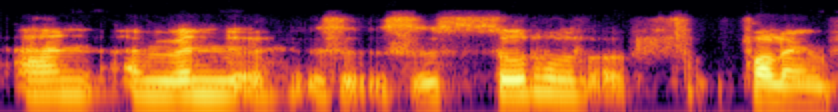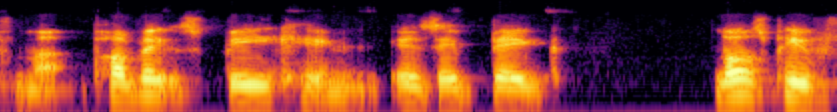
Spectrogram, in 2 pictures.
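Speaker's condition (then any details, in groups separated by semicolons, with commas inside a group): Stammering; lifelong, delayed first word, severe in childhood, feared never speaking, taught sign symbols, weekly speech therapy first 10 years; worse with anxiety, avoids certain words, substitutes stammer-friendly words, pre-writes questions with stammer-friendly words; repeated sounds, repeated words, prolonged sounds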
